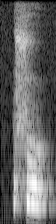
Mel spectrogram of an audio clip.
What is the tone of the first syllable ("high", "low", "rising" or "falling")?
falling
